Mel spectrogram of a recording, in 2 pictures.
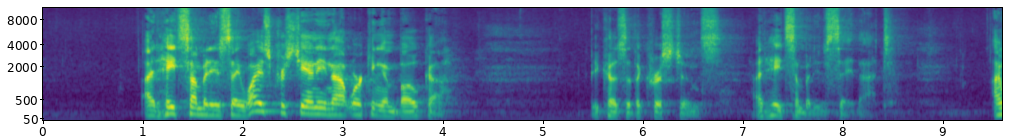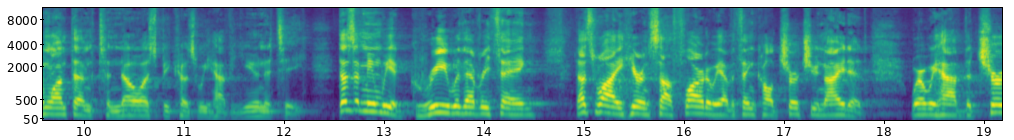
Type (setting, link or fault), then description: setting, large echoing room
